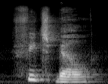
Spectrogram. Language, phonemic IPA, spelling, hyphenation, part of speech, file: Dutch, /ˈfits.bɛl/, fietsbel, fiets‧bel, noun, Nl-fietsbel.ogg
- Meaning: a bicycle bell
